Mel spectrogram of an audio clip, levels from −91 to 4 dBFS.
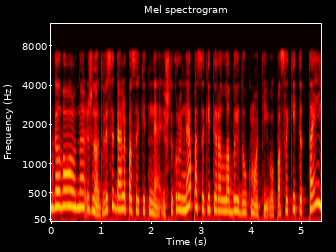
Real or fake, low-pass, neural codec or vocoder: real; 7.2 kHz; none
